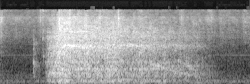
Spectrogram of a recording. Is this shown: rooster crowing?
no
